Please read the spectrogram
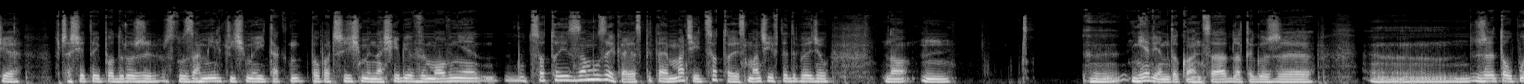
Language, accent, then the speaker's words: Polish; Zamość, Lublin Voivodeship, Poland; wychowałem się w Zamościu, w mieście, gdzie jest klub imienia Mieczysława Kosza.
